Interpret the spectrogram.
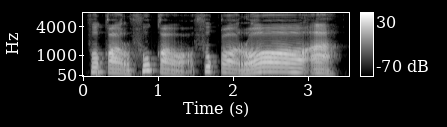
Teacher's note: क़ाफ़ भी पूरा, रॉ भी पूरा, 4 हरका लंबा करें, और इसको हमजा को वाज़े तौर पे पढ़ें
